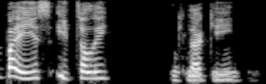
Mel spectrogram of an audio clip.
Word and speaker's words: Italy: Então, percebam que Italy, a sílaba tônica é no I, Italy, e I am Italian.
